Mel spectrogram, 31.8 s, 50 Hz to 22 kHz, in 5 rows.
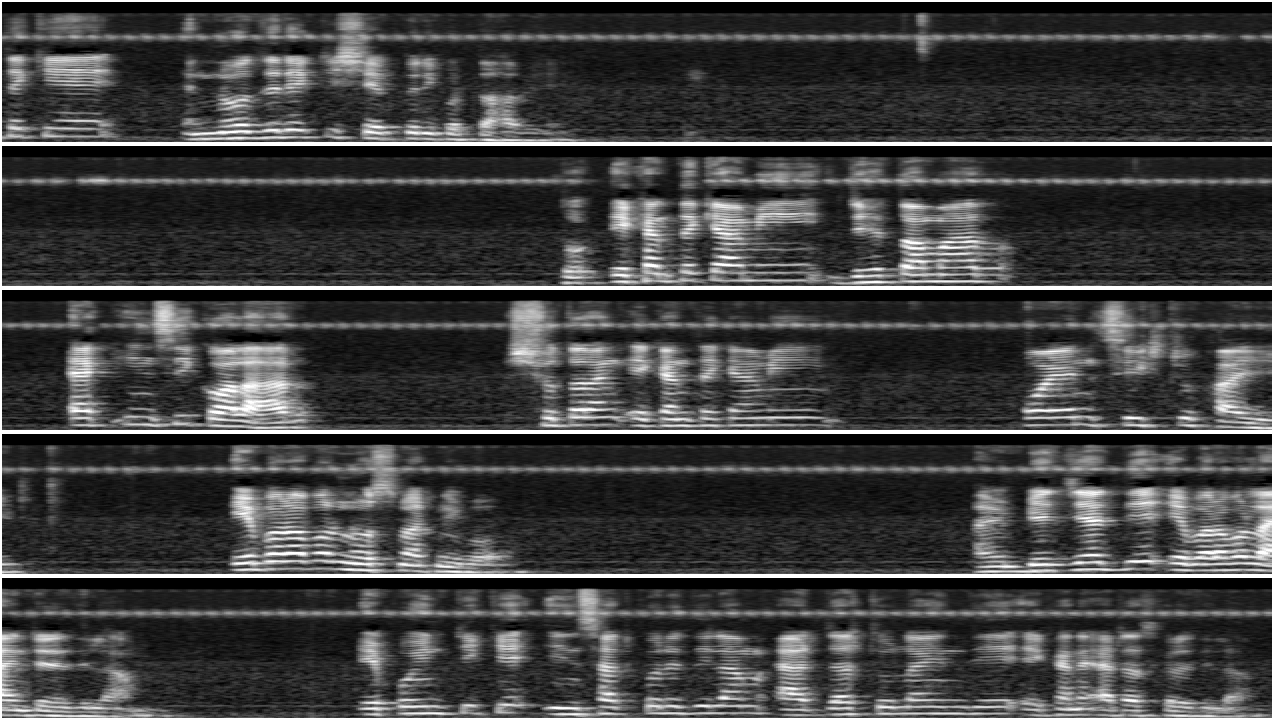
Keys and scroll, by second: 17.9-19.2 typing.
